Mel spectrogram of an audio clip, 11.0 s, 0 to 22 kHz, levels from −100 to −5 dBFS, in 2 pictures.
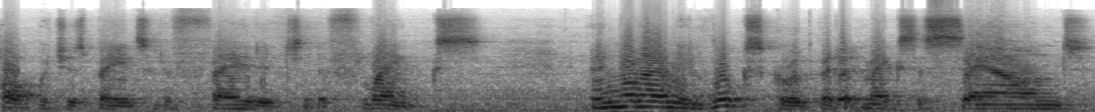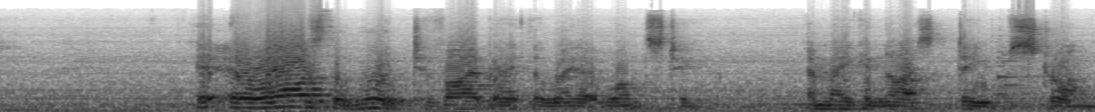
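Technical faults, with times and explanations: Throughout, hard clipping: the signal is driven about 19 dB past what the stage can pass, so roughly a tenth of the samples have their tops sheared flat. Every loud moment turns to harsh fuzz, not the softer rounding of gradual saturation.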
